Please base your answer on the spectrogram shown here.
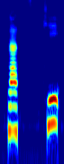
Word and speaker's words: Natsuki: How do you pronounce it? Natsuki? Sayori? Teach me. Natsuki, Sayori, Monika, Yuri.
